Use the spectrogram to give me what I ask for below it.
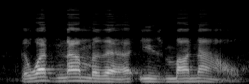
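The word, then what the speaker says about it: מנה: us to number the word number there is manao right now now but it's spelled as m-a-n-a-h right now now is pronounced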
